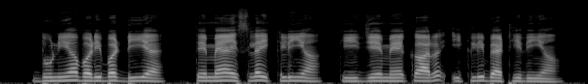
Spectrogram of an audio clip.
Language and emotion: Dogri, sad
